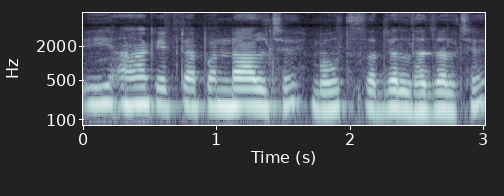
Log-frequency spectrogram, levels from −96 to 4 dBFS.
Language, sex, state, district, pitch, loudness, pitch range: Maithili, male, Bihar, Supaul, 175 Hz, -14 LUFS, 160-185 Hz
